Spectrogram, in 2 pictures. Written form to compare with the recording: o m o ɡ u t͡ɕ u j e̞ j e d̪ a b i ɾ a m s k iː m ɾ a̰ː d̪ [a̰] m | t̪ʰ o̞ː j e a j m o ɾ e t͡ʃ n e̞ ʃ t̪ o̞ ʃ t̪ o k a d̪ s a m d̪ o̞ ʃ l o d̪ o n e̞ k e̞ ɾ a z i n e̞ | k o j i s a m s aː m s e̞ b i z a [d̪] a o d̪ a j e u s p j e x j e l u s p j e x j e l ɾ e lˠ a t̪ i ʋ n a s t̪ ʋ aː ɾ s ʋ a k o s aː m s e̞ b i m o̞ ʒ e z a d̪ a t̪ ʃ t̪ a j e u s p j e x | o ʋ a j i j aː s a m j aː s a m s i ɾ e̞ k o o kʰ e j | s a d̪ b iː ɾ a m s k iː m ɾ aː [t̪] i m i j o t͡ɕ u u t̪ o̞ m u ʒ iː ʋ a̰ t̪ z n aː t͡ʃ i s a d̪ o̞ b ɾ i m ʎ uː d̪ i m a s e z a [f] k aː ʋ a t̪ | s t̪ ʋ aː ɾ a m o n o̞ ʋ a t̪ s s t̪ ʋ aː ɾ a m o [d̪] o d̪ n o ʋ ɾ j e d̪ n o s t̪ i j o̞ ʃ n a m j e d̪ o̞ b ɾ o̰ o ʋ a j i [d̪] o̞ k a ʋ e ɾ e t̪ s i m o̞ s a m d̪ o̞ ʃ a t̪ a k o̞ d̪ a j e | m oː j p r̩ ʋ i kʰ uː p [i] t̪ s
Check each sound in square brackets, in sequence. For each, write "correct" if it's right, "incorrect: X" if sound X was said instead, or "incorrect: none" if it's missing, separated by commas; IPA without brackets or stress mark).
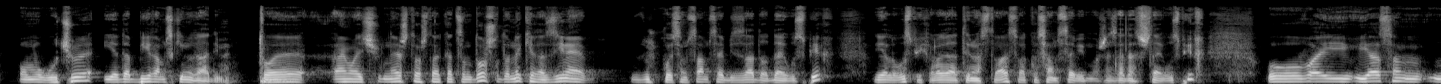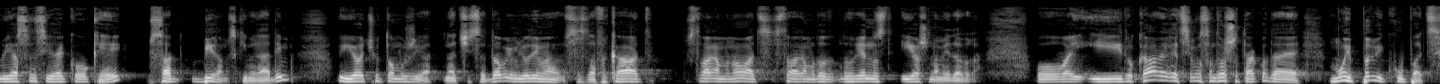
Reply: incorrect: ḭ, correct, incorrect: d̪, correct, correct, correct, incorrect: a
